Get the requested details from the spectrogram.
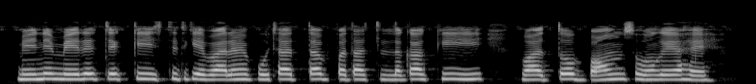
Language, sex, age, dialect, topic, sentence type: Hindi, female, 18-24, Marwari Dhudhari, banking, statement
